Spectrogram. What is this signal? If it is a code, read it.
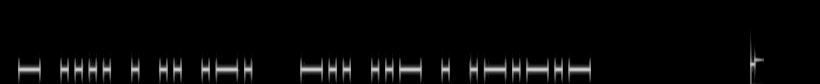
Morse code, heard as a keyed tone, about 17 wpm, 700 Hz. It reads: THEIR DUE.
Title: Sentences from Top 1000 Words - Review Part 6 - 17wpm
